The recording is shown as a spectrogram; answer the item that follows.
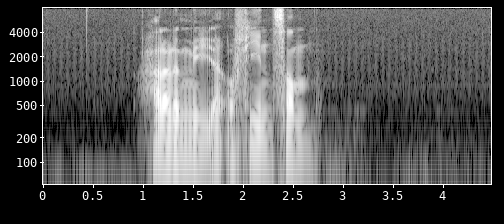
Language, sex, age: Norwegian, male, 24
